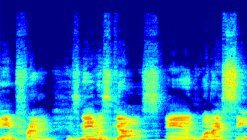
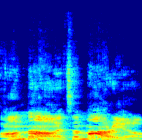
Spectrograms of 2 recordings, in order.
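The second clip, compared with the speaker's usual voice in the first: dull, slow, flat character voice with no pizzazz. Mocking someone's weak impression by showing how he does it: dull Super Mario impression. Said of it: "He does it like this".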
